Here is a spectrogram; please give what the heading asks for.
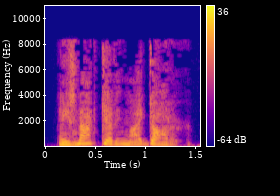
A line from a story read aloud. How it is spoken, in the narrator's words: she said angrily through the tears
